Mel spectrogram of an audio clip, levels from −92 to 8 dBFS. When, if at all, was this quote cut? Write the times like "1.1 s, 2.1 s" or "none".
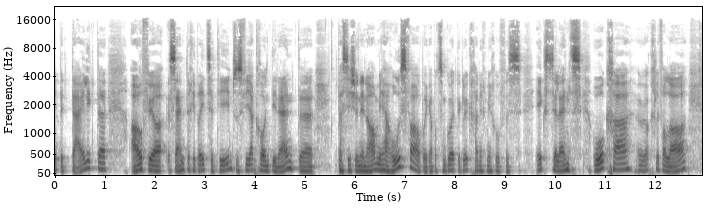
none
